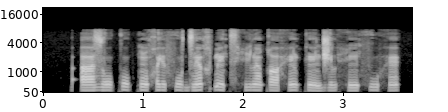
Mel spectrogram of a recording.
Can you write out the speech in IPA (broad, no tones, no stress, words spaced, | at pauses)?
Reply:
ʔa zoko kũχjɪ fod͡zɛ̃χɓẽt͡s hilɛ̃qahẽl kẽd͡ʒɪl hĩ fuhɛ̃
